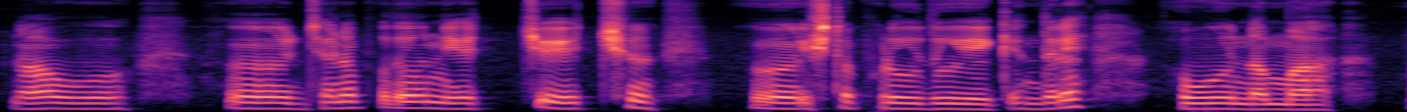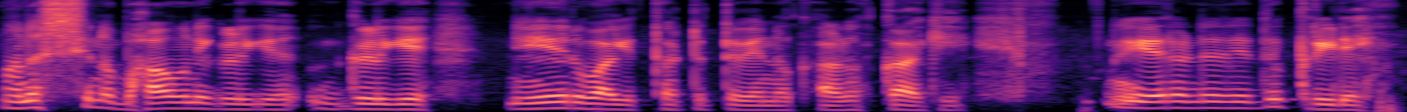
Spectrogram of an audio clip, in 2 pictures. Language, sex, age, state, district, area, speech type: Kannada, male, 45-60, Karnataka, Koppal, rural, spontaneous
